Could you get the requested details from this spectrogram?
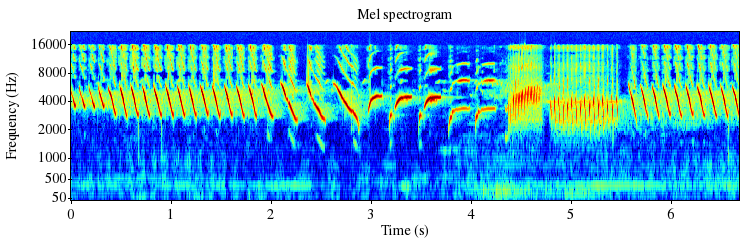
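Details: Canary singing to teach canary chicks: long rapid trill of identical notes, then curved swooping notes, a harsh buzzy burst, and a return to fast high trilling.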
